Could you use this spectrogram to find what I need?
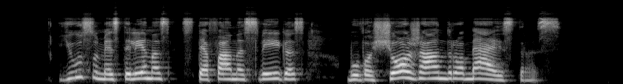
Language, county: Lithuanian, Klaipėda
